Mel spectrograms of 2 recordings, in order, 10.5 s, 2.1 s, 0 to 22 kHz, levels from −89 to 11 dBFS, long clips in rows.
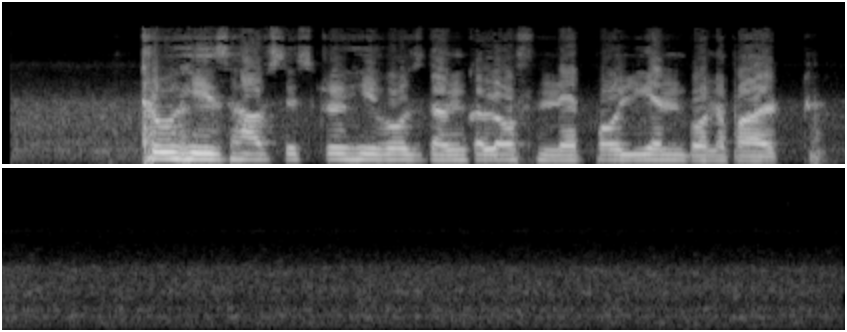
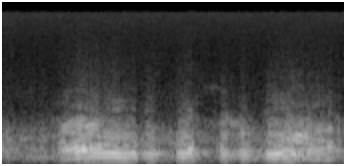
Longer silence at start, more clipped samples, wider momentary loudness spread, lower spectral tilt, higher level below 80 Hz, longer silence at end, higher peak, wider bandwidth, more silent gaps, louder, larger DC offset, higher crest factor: first, 0.9 s vs 0 s; neither; first, 12 LU vs 9 LU; second, -7 dB/octave vs -9 dB/octave; first, -52 dBFS vs -62 dBFS; first, 5.4 s vs 0 s; about the same, -2 dBFS vs -4 dBFS; second, 11.5 kHz vs 17 kHz; neither; first, -17 LUFS vs -21 LUFS; neither; about the same, 18 dB vs 16 dB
